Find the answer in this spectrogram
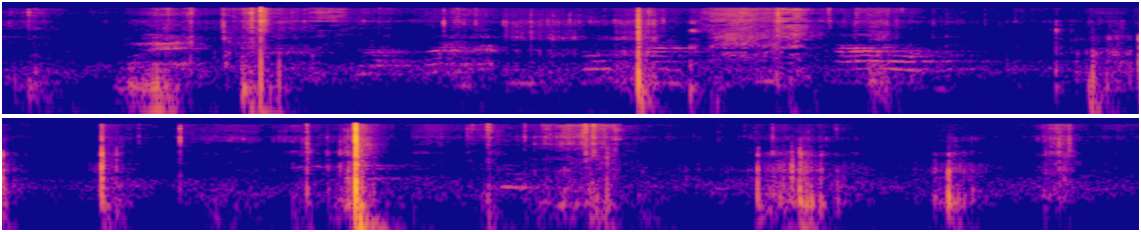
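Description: Scattered dry snaps and crackles of twigs and forest-floor litter being handled, about half a dozen sharp clicks with the loudest about five and a half seconds in, and faint talk in the distance during the first half.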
